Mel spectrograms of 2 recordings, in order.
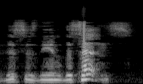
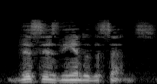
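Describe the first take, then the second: First: The voice goes up on the final words. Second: The voice stays level and falls at the end. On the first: The speaker calls it wrong. "You have a tendency to say, ... Don't go up on the uh, end" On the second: The speaker calls it right. "most people would say it like that"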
